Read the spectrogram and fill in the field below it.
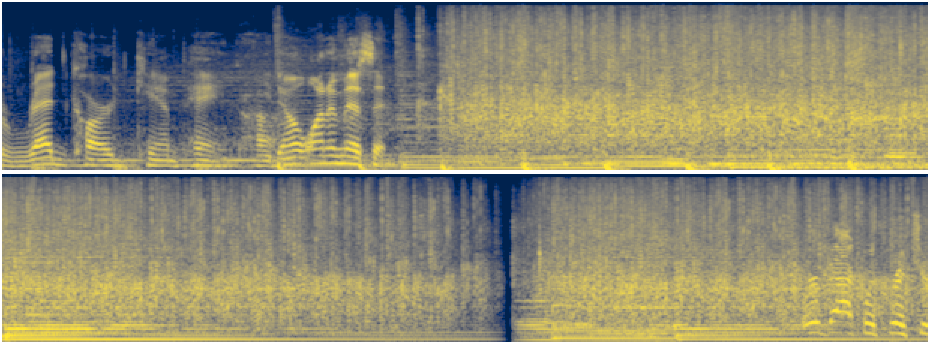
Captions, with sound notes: the Red Card Campaign. You don't want to miss it. [upbeat music] [applause]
